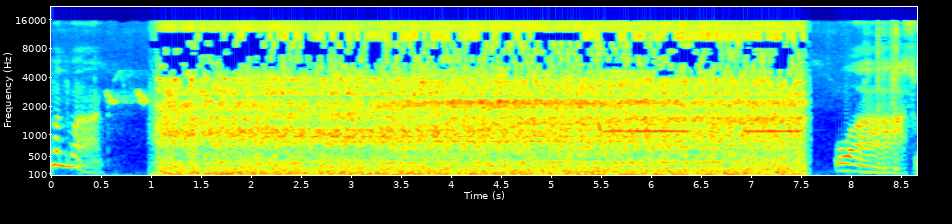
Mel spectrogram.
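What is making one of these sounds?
A diesel truck engine rumbles loudly and steadily.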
